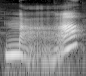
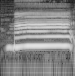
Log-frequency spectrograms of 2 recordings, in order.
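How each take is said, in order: First: The pitch dips down, then rises again. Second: The pitch stays high and level. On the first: It means horse. "on part du haut, on va vers le bas et ensuite on revient vers le haut" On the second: It means mother. "c'est aigu et ça ne se modifie pas"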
